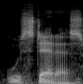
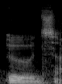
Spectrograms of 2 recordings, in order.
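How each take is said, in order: First: It is said in full with three syllables. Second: It is said as one short clipped syllable. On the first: The speaker calls it right. "it's ustedes" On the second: The speaker calls it wrong. "don't ever say uh, uds"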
